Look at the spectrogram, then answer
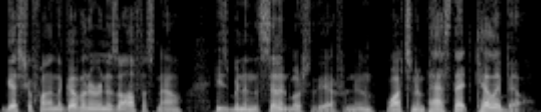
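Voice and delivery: high, loud cheery chatter; cheerful. A narrator's reading. Elevator boy directs the lobbyist, cheerful. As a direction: rattle it off brightly as a helpful boy. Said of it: "said Freckles cheerfully".

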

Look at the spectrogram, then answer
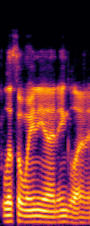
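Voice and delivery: normal talking voice

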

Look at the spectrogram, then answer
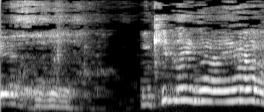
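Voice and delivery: stunned by the stunt; how did they think of it, in disbelief; amazed. Real, not acted.

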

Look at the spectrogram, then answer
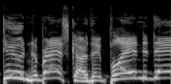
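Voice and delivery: high, eager fan question; all excited about the game. Retold or imitated. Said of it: "All excited about it".

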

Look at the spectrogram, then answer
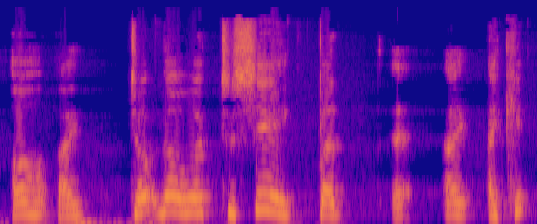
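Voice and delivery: high, hesitant Eastern European daughter. Retold or imitated. Taxidermist's daughter turning down the proposal in a high, halting accent. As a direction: stammer the refusal like the shy accented daughter. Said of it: "So [name] is acting".

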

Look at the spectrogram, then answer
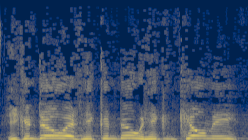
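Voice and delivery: high, urgent lizard voice; a frantic little demon pleading; chattering lizard. A narrator's reading. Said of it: "lizard begins chattering".

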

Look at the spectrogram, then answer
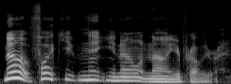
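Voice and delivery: high protest deflating to a soft mumble; defiance collapsing into surrender. Retold or imitated. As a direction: start high, then cave in quietly.

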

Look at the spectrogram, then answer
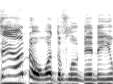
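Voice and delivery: ordinary delivery

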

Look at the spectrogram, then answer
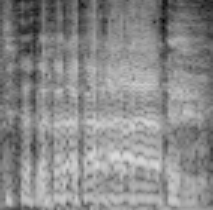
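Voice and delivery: loud laugh. Real, not acted. Joke about getting flagged.

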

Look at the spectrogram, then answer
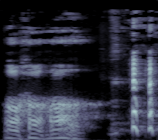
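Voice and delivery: low, slow, hammed-up French-accented chuckle; a lightly done French "Oh, ho, ho", drawn out low; mock French accent. Host replaying his French accent for chat, slow mock chuckle. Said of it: "my best attempt at a French accent".

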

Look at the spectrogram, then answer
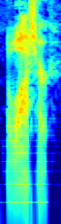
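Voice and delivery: "water" with the T on the tip of the tongue; touch the tongue tip for the T in "water". Shown as a demonstration. Coaching cohost on water, tongue-tip T. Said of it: "put the T at the tip of your tongue".

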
